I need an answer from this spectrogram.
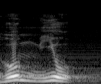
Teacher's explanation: mim ya bertemu sama iya. Tidak ada tahanan ya gitu. Hum yu izhar safawi ya, jadi hanya jelas di bibir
